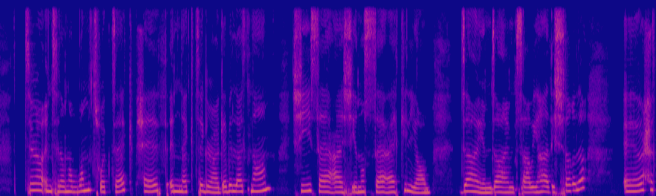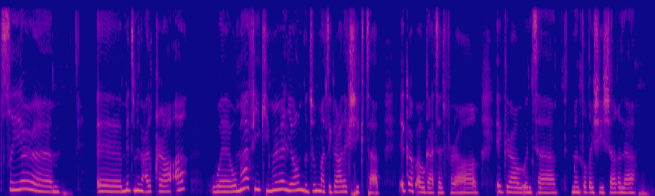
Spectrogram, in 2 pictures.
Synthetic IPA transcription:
t̪ʰɑɾˤɑʔɪnt̪ilawnɑðˤːɑmt̪waɡt̪akb̥ɪħeːθʔɪnːakt̪ʰɪɡɾˤɑɡablʔat̪naːm | ʃiːsaːʕaʃiːnʊsˤːsaːʕakɪlːjoːm | d̪aːjɪmd̪aːjɪmt̪saːwiɦaːðiʃːʊɣla | ɾˤɑːħt̪sˤiːɾ | mɪd̪mɪnʕalqɪɾˤɑːʔa | wɪwmafiːkʰimɑrˤːɑljoːmbɪd̪uːnmat̪ɪɡɾaːlakʃiːkt̪ʰa̰ːb̚ | ʔɪɡɾɑbʔawɡaːʕt̪ɪlfɑɾˤɑːɣʔɪɡɾˤɑwwʔɪnt̪ʰamɪnt̪ɑðˤɨɾʃiːʃʊɣla

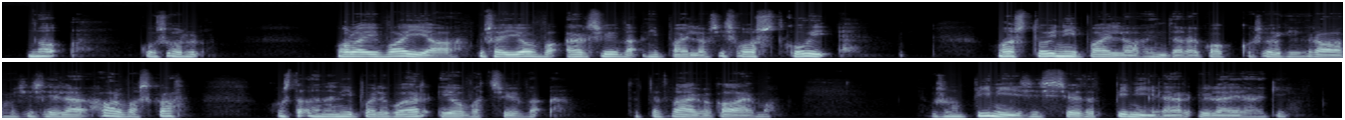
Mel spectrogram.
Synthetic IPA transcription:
no | kujsul | olejvɑjɑkujsɑejovːɑʔærsyvːæʔniːpɑlʲjosiso̞st̪kuj | ost̪ːujniːpɑlʲjohend̪̥ɑlekokːusøːɡ̥iɡrɑːmisisejlæhɑlvɑskɑ | ost̪ɑʔenːeniːpɑlʲjokuærjovɑt̪syvːæ | t̪et̪pːeɑd̪væeɡ̥ɑkɑemɑ | jɑkusulompinisisːøːd̪ɑd̪̥̚pinʲilærylejæːɡ̥i

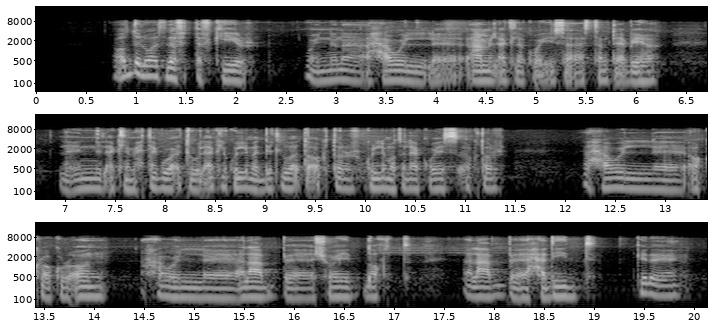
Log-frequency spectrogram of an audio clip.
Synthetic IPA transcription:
ʕɑd̪ˤːelwæʔt̪d̪æfi̥t̪ːæfkʰiːɾ | weʔenːʔænæʔaħaːwelʔa̰ʕmelʔæklækowæ̰jːḛsæ̰ʔæst̪æmt̪ḛʕbiːhæ | leʔenːelʔæ̰klmeħt̪æːɡwæ̰ʔt̪welʔæ̰klkolːmæd̪ːæːt̪elwæʔt̪ʔɑ̰kt̪ɑɾˤkolːmæt̪ɑleʕkowæjːesʔɑ̰kt̪ɑɾˤ | ʔaħaːwelʔɑ̰qɾˤɑʔqoɾˤʔæːn | ʔaħaːwelʔælʕabʃowæjːæd̪ˤɑɣt̪ˤ | ʔælʕabħad̪iːd̪ | ked̪æjaʕni

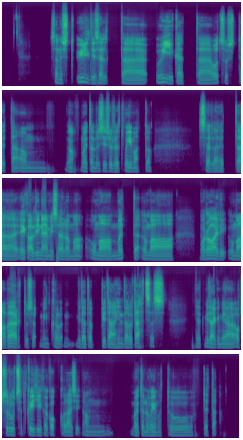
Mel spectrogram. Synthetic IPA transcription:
senːest̪ylʲd̪̥ise̞lt̪ | ɤjɡ̥e̞t̪o̞t̪sust̪e̞t̪ːɑon | no̞hmɑyt̪ːˑɑnd̪usisuliselt̪vɤjmɑt̪ːˑu | se̞lːeːt̪ːe̞ɡ̥ɑline̞mise̞lomɑomɑmɤt̪ːeʔo̞mɑ | mo̞ɾɑːlʲiʔo̞mɑvæːrt̪ːˑusemiŋkːɑlmid̪̥ɑt̪ɑpid̪̥ɑɦind̪̥ɑlet̪æht̪sɑs | niːe̞t̪mid̪̥ɑɡ̥imijeɑ̰b̥so̞luːt̪se̞lt̪̚kɤjɡ̥iɡɑko̞kːuolɑsʲḭʔo̞nː | ɑyt̪ːˑɑnd̪vɤjmɑt̪ːut̪e̞t̪ːˑɑ

